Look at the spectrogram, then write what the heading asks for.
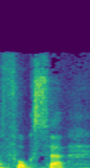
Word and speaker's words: Fuchs: pyta właśnie o Klausa Fuchsa. Jak pisze się to nazwisko? Literuje Franciszek, Urszula, Celina, Hanna, Stefan. Fuchs. Tak. Fuchs. Tak, on tak się, Fuchs się pisze, czyta tak.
